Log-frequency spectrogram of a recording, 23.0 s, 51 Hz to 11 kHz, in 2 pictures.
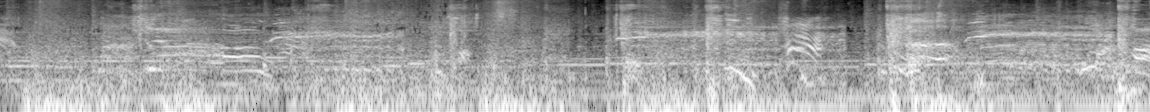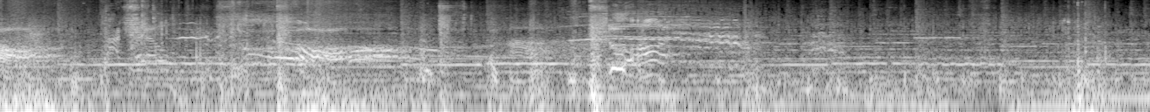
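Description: Galloping hooves clatter alongside crashes, thuds and shouting voices in The Witcher 3: Wild Hunt, with a horse's whinny and a busy, action-filled mix of effects.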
